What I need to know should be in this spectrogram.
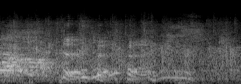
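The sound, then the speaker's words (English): Cheering and clapping from a live audience at the opening of a first live show, loudest at the start and thinning as a voice begins talking over it. “I am so glad you cheered, because I didn't have a plan for if you didn't.”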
